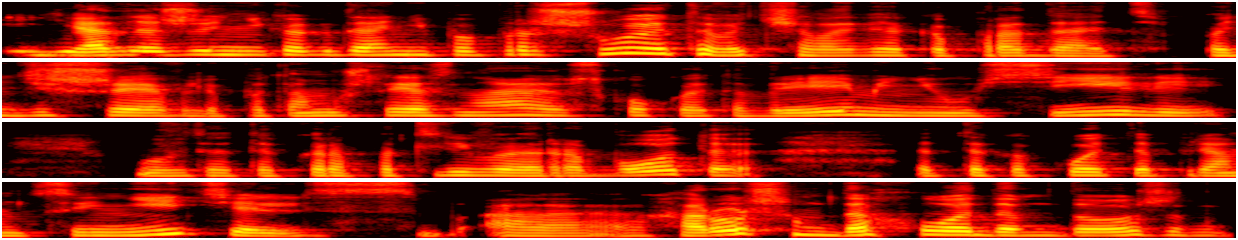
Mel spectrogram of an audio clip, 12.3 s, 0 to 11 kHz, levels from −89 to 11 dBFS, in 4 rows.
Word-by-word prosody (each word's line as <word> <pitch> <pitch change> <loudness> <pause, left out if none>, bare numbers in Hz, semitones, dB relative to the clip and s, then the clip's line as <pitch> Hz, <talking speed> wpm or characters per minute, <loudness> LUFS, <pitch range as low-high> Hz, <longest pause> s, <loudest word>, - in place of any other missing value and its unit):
И 205 -1 -6
я 195 0 +6
даже 215 +1 +2
никогда 215 -1 +2
не 215 0 -1
попрошу 225 +7 0
этого 275 -10 +5
человека 180 -2 -3
продать 165 -4 -4
подешевле, 170 -3 0
потому 165 +1 -5
что 180 +2 -6
я 180 - +5
знаю, 185 0 -3
сколько 180 -1 -6
это 160 -1 -7
времени, 175 +2 0
усилий, 175 +4 -2 0.3
вот 165 +1 -5
эта 165 -1 -6
кропотливая 175 +1 -1
работа. 185 +5 0 0.4
Это 165 +2 -3
какой-то 175 +1 -1
прям 165 -1 -4
ценитель 180 - +1
с, 160 - -5
а, 165 -1 -4
хорошим 225 - +4
доходом 205 -3 +4
должен 185 -1 0
180 Hz, 150 wpm, -23 LUFS, 170-205 Hz, 0.4 s, я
